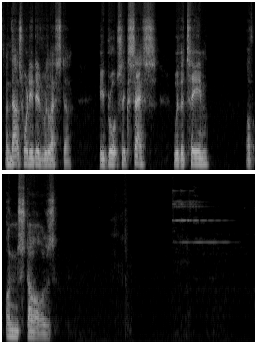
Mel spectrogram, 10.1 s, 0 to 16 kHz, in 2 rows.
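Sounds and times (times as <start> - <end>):
speech: 0.0 - 4.2, 4.9 - 6.2
bright bell ringing: 8.4 - 10.1.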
